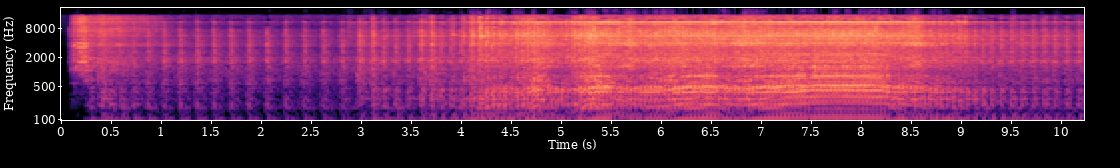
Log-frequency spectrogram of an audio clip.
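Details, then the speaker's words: Bobber-project motorcycle at 36,000 miles, cold start: uneven twin chuffs hunting as revs rise and sag, barely idling and about to die; rough idle, owner also notes an apparent lifter/valve tick. "doesn't idle the best and it's probably gonna die here in a second yep so we'll just turn it off at that point"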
